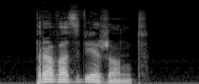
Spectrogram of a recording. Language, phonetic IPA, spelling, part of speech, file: Polish, [ˈprava ˈzvʲjɛʒɔ̃nt], prawa zwierząt, noun, Pl-prawa zwierząt.ogg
